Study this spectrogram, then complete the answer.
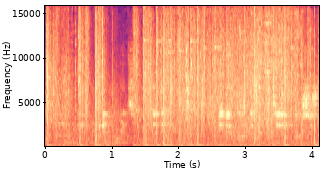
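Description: Blaster gunfire in a Fortnite battle royale match, loud rapid bursts of shots packed closely together, with game effects and a voice briefly underneath.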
